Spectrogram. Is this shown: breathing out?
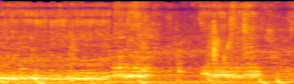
no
